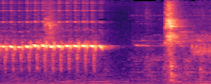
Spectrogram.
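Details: Canary mating song: an even, fast series of repeated clipped notes for about one and a half seconds, a faint thin whistle, then a short burst of harsh high noise.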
